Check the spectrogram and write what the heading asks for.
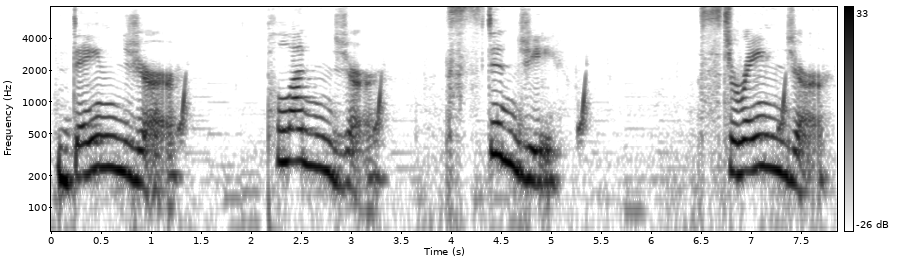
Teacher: Notice how there is no back of the tongue sound in these words.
